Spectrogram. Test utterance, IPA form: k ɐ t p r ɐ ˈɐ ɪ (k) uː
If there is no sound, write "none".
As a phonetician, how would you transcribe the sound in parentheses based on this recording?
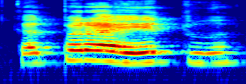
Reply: t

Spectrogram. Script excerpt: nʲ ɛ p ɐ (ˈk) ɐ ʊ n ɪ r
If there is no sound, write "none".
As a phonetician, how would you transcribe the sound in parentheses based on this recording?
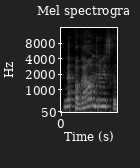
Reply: ɡ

